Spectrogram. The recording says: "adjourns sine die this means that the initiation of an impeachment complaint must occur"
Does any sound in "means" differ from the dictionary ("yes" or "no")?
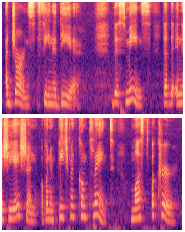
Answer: yes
